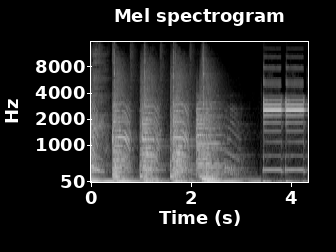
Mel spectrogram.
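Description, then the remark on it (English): A car horn honks loudly in a series of blaring bursts that trail off, followed by two short, steady toots. No one speaks. “Oh, quit honking that horn”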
